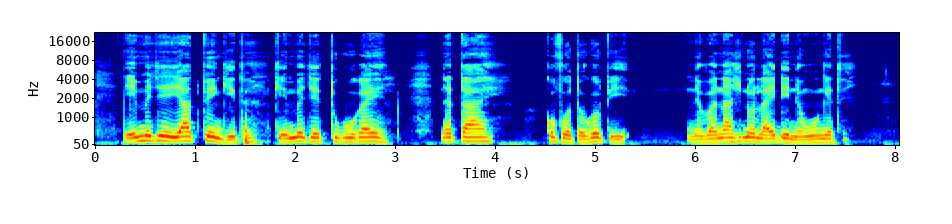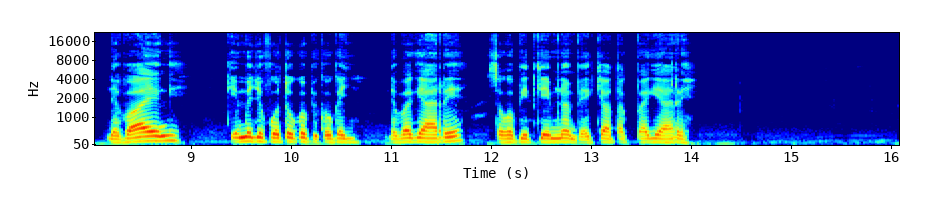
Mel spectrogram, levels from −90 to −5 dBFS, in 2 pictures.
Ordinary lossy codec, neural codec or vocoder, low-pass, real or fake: none; none; none; real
